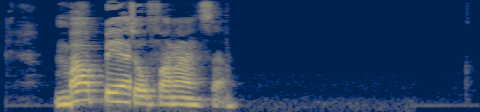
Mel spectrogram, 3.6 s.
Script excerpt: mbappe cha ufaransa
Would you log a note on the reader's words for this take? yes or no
no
